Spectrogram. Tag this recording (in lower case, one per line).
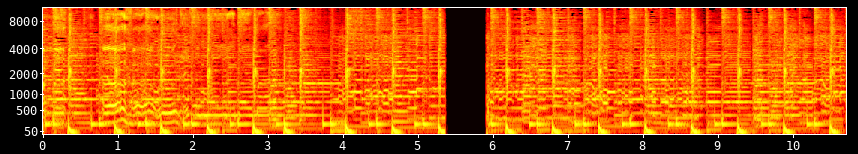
music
